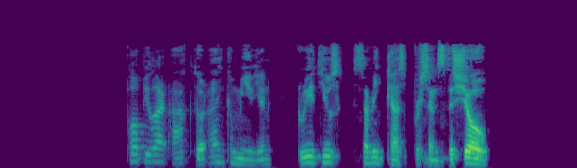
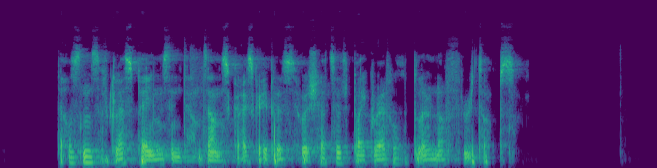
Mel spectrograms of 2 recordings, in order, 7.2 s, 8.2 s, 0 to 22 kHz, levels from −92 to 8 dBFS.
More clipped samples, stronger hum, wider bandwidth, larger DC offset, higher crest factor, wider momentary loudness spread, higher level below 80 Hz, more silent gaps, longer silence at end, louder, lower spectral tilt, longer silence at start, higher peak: neither; neither; about the same, 8 kHz vs 8.6 kHz; neither; about the same, 24 dB vs 22 dB; first, 21 LU vs 8 LU; about the same, -66 dBFS vs -62 dBFS; first, 3.57-3.72 s, 4.30-4.42 s, 5.10-5.18 s vs none; second, 1.1 s vs 1.75 s; about the same, -24 LUFS vs -23 LUFS; about the same, -4 dB/octave vs -5 dB/octave; first, 1.65 s vs 0.75 s; about the same, -2 dBFS vs -4 dBFS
